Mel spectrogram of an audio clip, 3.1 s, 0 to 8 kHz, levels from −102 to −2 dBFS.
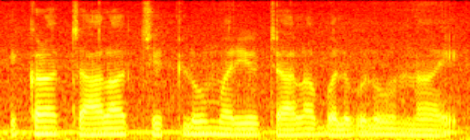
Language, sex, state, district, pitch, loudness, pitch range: Telugu, male, Telangana, Hyderabad, 125 Hz, -16 LUFS, 115-135 Hz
